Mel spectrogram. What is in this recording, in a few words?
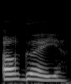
"orgueil", french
